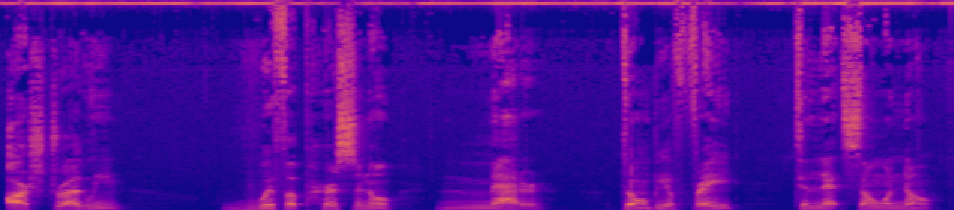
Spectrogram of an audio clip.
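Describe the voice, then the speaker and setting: On a very clean recording with a silent background, a man with a fairly high pitch and ordinary pitch variation speaks at a very slow pace, with long, frequent pauses. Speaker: podcast host. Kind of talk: solo podcast monologue. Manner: halting with repeated syllables.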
